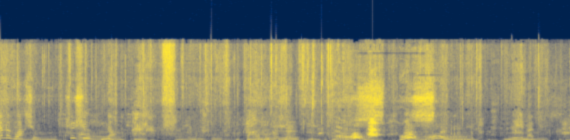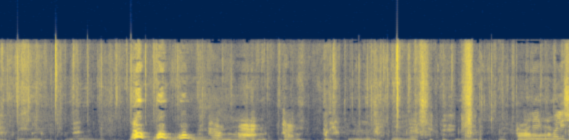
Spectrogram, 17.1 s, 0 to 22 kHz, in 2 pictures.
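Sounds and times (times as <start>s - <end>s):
soft low dog vocal noises: 0.0s - 17.0s
small dogs barking: 4.5s - 7.0s, 10.4s - 12.4s.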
